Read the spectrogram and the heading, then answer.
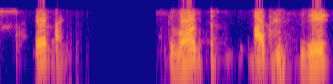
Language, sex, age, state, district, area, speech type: Urdu, male, 30-45, Bihar, East Champaran, urban, conversation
